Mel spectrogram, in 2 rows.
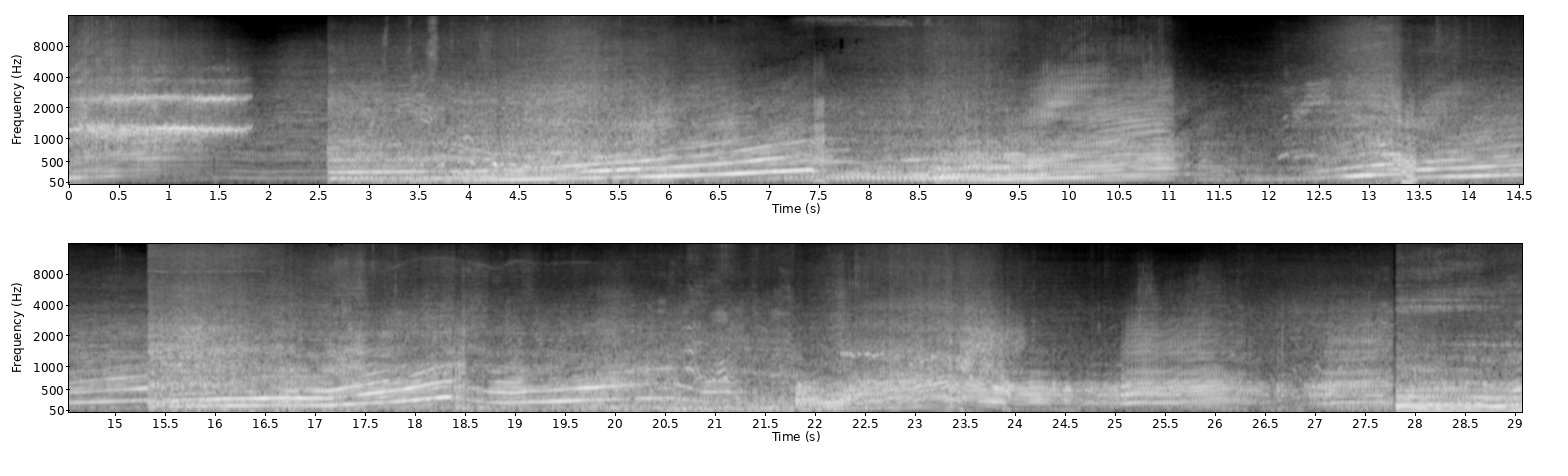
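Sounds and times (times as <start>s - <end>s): sports cars accelerating past: 1.9s - 11.6s, 12.5s - 21.0s.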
